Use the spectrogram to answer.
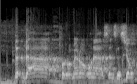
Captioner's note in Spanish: risas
